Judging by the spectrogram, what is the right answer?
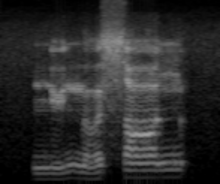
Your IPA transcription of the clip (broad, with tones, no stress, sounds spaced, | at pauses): n̪ y˧˥ n̪ ɤ˧˥ s ɑ˥ ŋ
